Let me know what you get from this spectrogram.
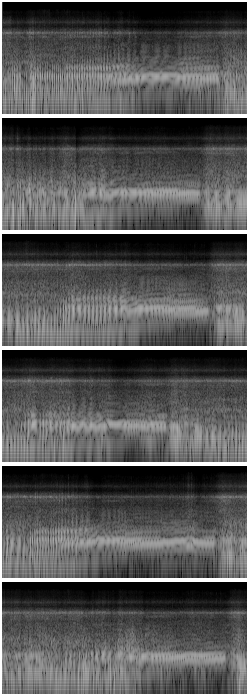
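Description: Dirt bike engine revving up and easing off over and over, its pitch climbing and falling repeatedly with a few sudden breaks, heard from the rider's helmet.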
